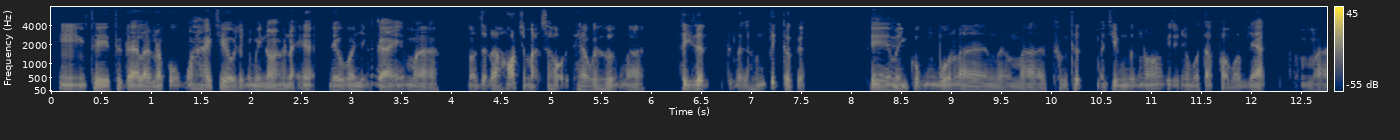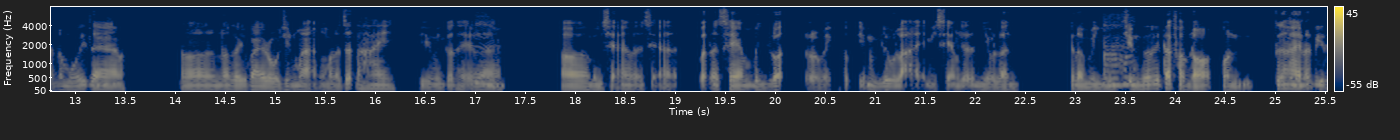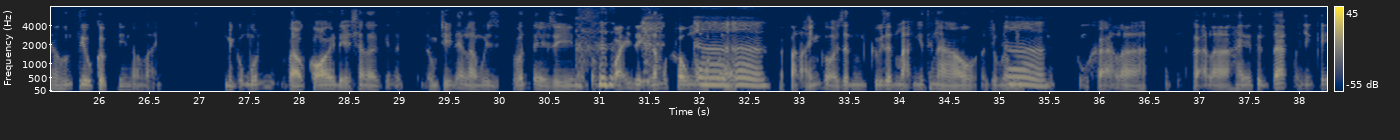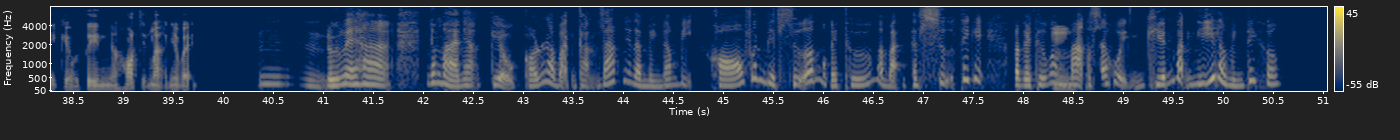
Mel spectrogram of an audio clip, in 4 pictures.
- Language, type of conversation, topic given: Vietnamese, podcast, Bạn nghĩ sao về tầm ảnh hưởng của mạng xã hội đối với văn hóa đại chúng?
- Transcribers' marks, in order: in English: "viral"; tapping; laugh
